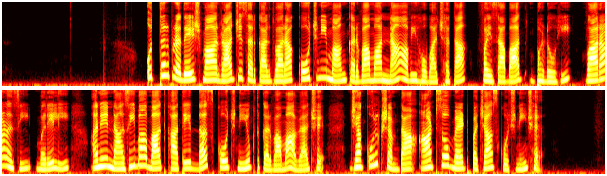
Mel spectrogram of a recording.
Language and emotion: Gujarati, neutral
